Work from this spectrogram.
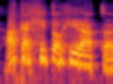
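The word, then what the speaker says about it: Akihiko Hirata: I think I mispronounced his name right there, but I mean, damn. Oh, it's Akihito Hirata.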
